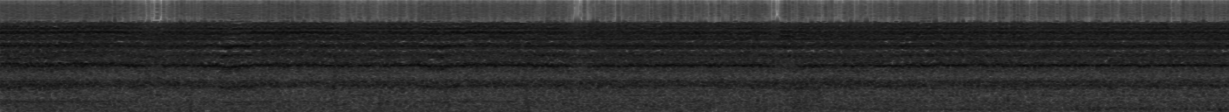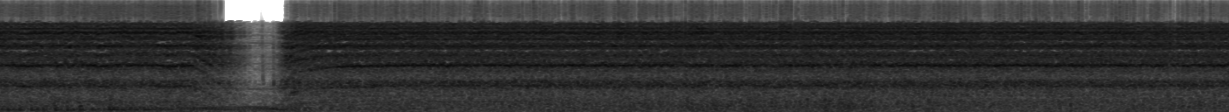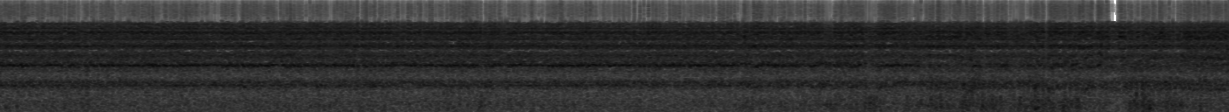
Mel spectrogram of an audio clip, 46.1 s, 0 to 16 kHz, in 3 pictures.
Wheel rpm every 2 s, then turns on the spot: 230, 230, 230, 230, 230, 230, 230, 230, 200, 110, 230, 230, 230, 230, 230, 230, 230, 230, 240, 230, 230, 220, 210.
none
